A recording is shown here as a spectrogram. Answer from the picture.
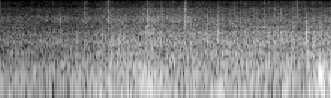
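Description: Steady wind rushing over the microphone with a low road rumble from the fat tyres of an Emmo Oxe fat-tire e-bike rolling over pavement, growing slightly louder as it goes.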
